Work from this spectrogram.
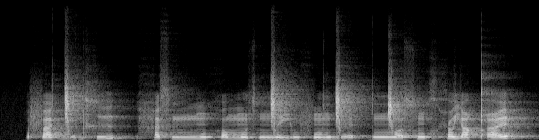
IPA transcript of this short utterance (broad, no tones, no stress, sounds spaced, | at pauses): f a ɡ͡ǀ ɘ d x ɨ | h a s mː ũ h ɔ m õ s ŋ͡ǀ e j u f õ ɡ͡ǀ ɛ | ŋ͡ǀ ɔ s ũ x ħ o j a qʼ ɛ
